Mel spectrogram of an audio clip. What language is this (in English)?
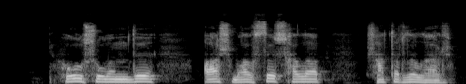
Bashkir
